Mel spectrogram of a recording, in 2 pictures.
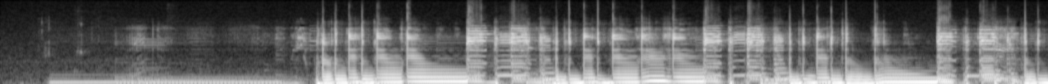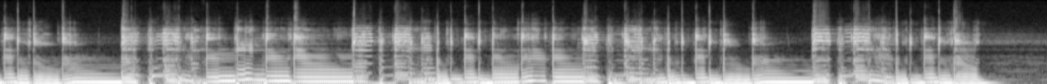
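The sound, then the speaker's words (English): An electric guitar with a worn neck and some replaced wiring plays alone, opening with a soft sustained low note before launching into a steady run of strummed chords and picked notes, warm in tone, warmer than a bright Jaguar, with a touch of effect and chorus. “It's a little more warm, has more warmth than that Jaguar, which is very bright.”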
